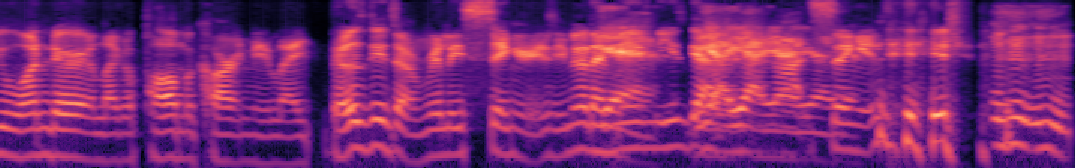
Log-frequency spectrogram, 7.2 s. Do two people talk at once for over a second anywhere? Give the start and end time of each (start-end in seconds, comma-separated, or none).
3.9-5.8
